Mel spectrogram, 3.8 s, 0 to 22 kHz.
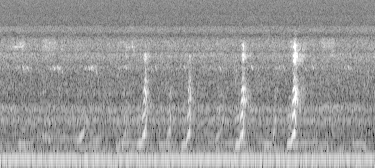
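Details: Gambel's quail eating provided food before retreating for the night, July 2021, near Tularosa Creek; soft low chirps with several sharp, clicky chips spaced about half a second apart, steady low hum beneath.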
